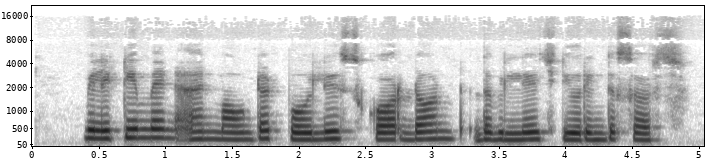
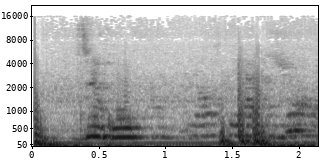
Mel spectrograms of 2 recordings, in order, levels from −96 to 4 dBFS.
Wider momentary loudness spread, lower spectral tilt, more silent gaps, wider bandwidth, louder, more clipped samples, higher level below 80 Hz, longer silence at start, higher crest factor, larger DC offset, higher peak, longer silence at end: second, 6 LU vs 14 LU; second, -7 dB/octave vs -9.5 dB/octave; neither; first, 15 kHz vs 13 kHz; second, -18 LUFS vs -12 LUFS; neither; second, -64 dBFS vs -18 dBFS; first, 0.4 s vs 0 s; first, 16 dB vs 10 dB; neither; about the same, -2 dBFS vs 0 dBFS; first, 0.15 s vs 0 s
